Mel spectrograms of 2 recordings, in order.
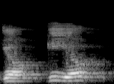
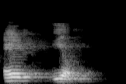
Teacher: Y si lo pronunciáis, veis que efectivamente guío tiene la doble duración que le falta a guión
